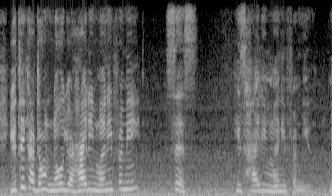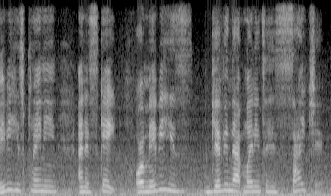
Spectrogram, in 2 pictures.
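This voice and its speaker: A woman talks at a fairly high pitch and moderate pace with ordinary pitch variation, over noticeable background noise and audible room echo. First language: not English. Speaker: nurse and narcissism educator. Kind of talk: advice monologue to camera. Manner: animated.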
